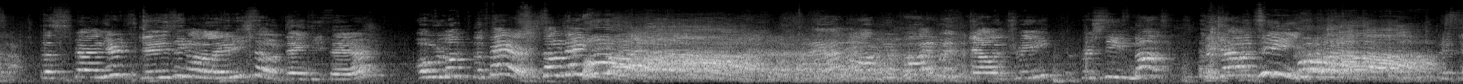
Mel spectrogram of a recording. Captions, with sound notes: ... The Spaniards, gazing on a lady so dainty fair, overlooked the fare so dainty! ... [cheers] ... And, occupied with gallantry, perceived not-- --The galantine! ... Hurrah!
